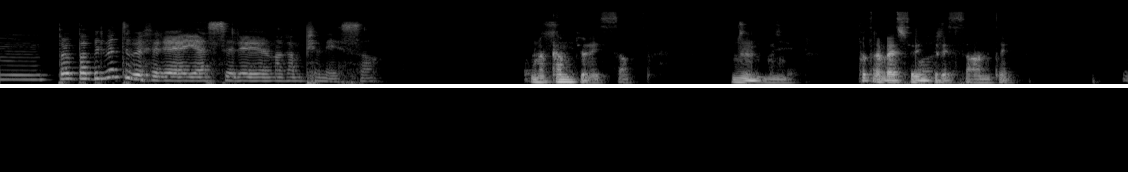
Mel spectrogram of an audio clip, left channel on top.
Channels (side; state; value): right; silent; digital silence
